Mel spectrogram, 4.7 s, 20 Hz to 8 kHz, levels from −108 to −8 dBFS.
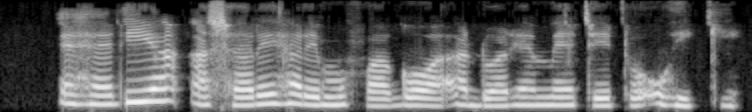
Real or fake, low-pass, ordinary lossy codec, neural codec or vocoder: real; none; none; none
